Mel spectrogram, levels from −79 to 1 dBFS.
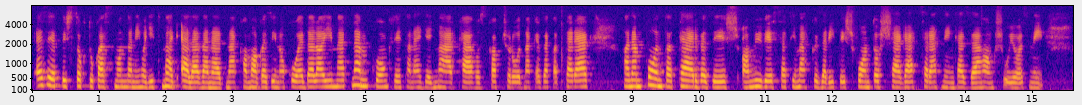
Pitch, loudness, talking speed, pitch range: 195 Hz, -16 LUFS, 120 wpm, 190-205 Hz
